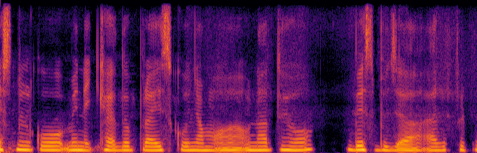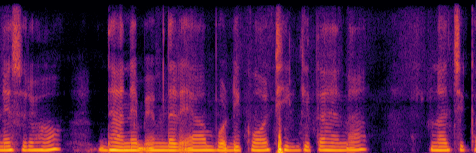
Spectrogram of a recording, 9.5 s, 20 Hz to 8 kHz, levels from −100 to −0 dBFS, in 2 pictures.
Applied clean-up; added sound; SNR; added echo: neural mask model Resemble Enhance denoiser.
